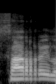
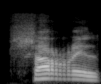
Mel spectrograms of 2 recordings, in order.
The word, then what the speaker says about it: شر: যেমন এই সিনটাকে আপনারা সিন পড়ে ফেলছেন, সাররিল পড়ছেন, সাররিল হবে না, শাররিল, তালবেশ এর মতো উচ্চারণ করতে হবে। শাররিল, মিন শাররিল ওয়াসওয়াসিল খান্নাস।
